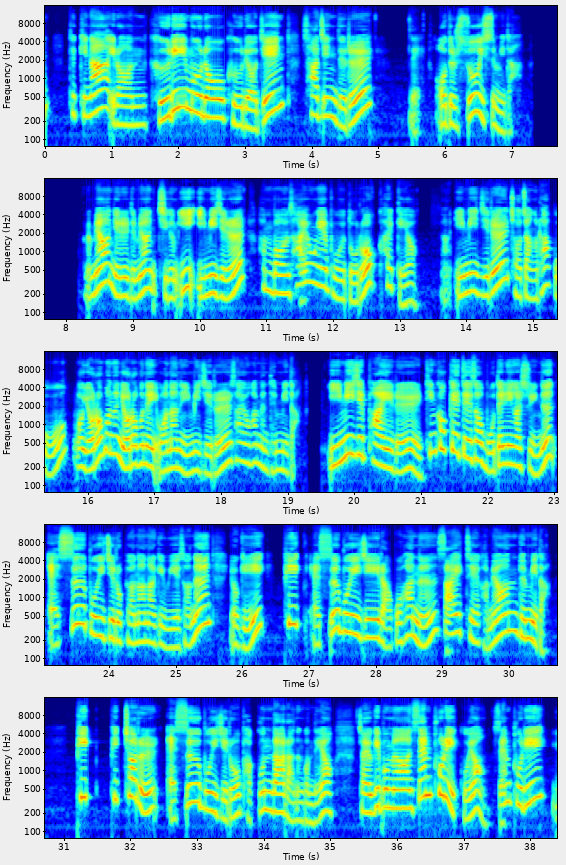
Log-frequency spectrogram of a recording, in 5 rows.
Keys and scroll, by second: 1.9-2.6 typing, 4.9-5.6 typing, 6.8-7.6 typing, 15.7-19.3 typing, 29.6 super+space.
